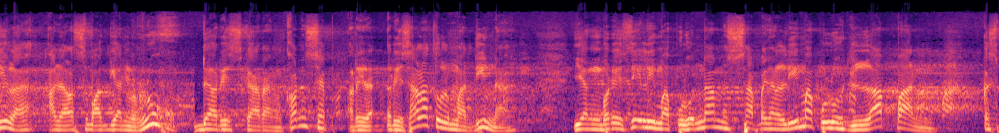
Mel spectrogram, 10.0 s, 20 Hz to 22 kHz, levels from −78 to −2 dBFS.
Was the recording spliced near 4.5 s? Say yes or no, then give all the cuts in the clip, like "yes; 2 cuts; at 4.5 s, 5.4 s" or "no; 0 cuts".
no; 1 cut; at 1.9 s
